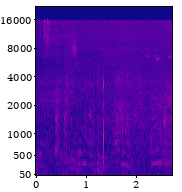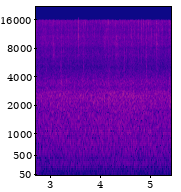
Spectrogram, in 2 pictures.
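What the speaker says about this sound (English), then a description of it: "it rains a few times a day, so most of the time they just shelter under the roofs and wait for the rain to stop" Heavy rain falls in the mountains of Vanuatu as a steady, dense hiss that takes over after a voice trails off, continuing evenly and loudly to the end.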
